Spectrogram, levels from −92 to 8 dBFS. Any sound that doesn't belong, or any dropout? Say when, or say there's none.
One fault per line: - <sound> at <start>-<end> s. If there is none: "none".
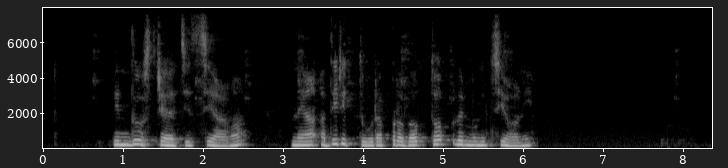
none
